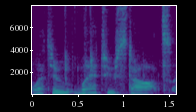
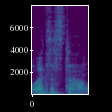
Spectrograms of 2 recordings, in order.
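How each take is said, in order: First: Slow, drawn-out pondering; slow musing. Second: Said in the usual way. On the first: Real, not acted. Musing over the next job.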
